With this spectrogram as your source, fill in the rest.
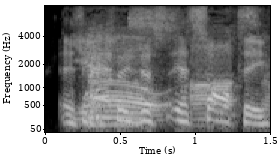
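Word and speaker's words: Psalty: all these fantastic praise salty but the P is silent but it's like Psalms and that was the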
